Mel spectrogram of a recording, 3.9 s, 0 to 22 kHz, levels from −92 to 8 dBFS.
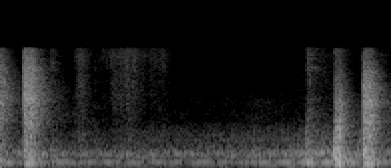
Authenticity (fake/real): real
